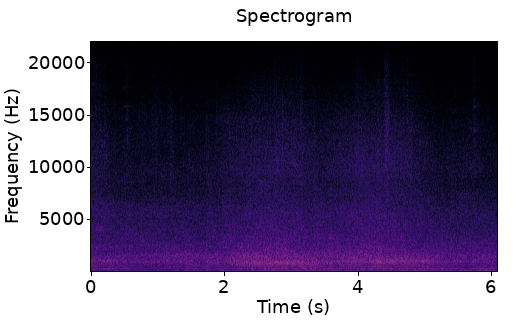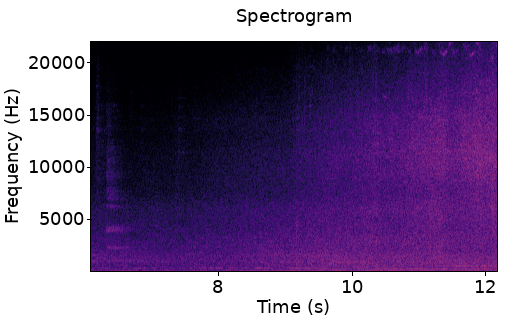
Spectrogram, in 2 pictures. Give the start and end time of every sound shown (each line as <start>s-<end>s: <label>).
0.0s-6.9s: car
0.0s-6.9s: car wheels rolling
6.3s-6.8s: bus compressor
6.3s-12.2s: bus
6.3s-12.2s: bus engine accelerating
6.9s-12.2s: car
6.9s-12.2s: car wheels rolling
